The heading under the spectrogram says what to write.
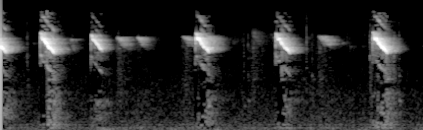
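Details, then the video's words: Oriental white-eye female giving calls meant to stir lazy males into song: high downslurred chirps, five strong ones mixed with a few softer, fainter notes, otherwise quiet. "pleci betina untuk merangsang bunyi pleci bahan"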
